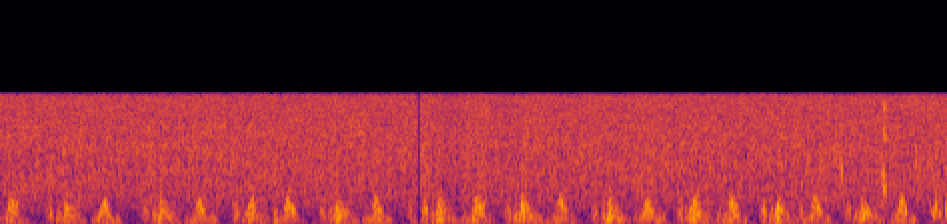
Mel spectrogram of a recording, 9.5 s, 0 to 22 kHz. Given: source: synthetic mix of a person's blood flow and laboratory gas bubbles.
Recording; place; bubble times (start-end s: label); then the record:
Doppler ultrasound of blood flow; precordium
7.98-8.04 s: bubbles
8.38-8.46 s: bubbles
8.78-8.88 s: bubbles
9.13-9.19 s: bubbles
9.26-9.39 s: bubbles
9.42-9.48 s: bubbles
From the record:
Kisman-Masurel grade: 222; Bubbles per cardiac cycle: several, 3 to 8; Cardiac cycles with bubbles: 10 to 50%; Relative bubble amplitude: moderate (0.250 to 0.450); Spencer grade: 2 (many but less than half of the cardiac periods contain bubble signals, singularly or in groups); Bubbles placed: only in the low amplitude regions of the cardiac cycle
